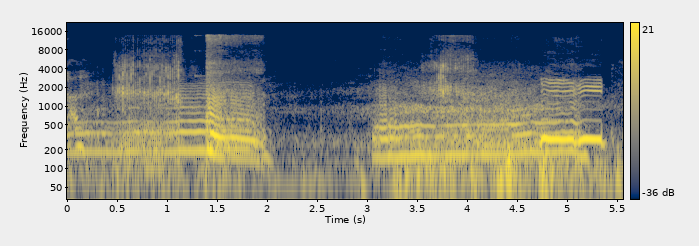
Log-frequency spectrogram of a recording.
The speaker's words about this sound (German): Oh Mann, ist hier viel Verkehr. Passt auf den Verkehr auf!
